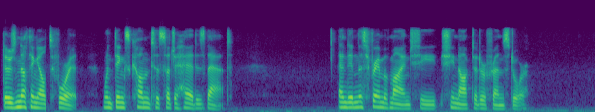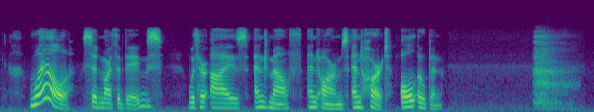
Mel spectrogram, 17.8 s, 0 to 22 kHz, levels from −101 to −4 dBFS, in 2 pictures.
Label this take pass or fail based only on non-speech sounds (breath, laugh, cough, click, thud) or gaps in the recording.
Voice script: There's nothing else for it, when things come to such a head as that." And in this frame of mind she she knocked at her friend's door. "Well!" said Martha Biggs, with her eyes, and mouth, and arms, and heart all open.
fail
